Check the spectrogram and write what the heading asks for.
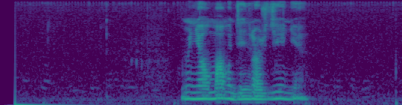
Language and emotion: Russian, sad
